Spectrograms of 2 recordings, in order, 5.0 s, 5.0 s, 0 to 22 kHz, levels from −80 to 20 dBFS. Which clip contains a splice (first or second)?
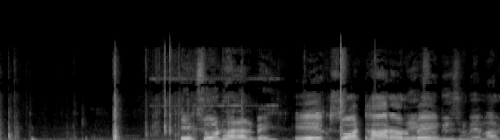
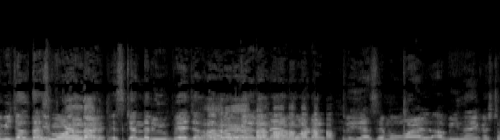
second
